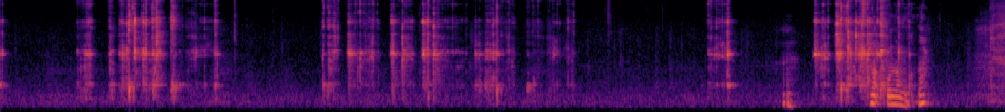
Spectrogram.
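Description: A spoon scraping and clinking against the inside of a glazed ceramic salt pot while coarse salt is scooped out, with light taps as the salt is dropped into a plastic tub. The sound comes in short clusters of clicks with a brief ring, separated by pauses, and is busiest near the end.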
